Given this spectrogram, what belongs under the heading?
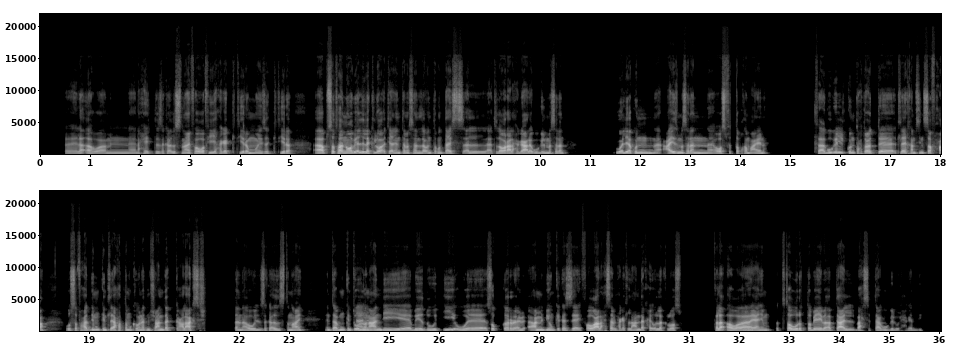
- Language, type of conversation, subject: Arabic, podcast, إزاي بتحط حدود للذكاء الاصطناعي في حياتك اليومية؟
- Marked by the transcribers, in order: tapping; unintelligible speech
